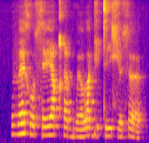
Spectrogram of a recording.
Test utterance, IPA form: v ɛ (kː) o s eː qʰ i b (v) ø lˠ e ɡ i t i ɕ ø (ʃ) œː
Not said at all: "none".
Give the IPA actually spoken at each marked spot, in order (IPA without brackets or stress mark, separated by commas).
x, w, s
